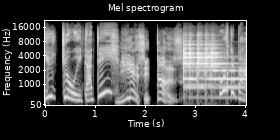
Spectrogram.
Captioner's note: clanging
